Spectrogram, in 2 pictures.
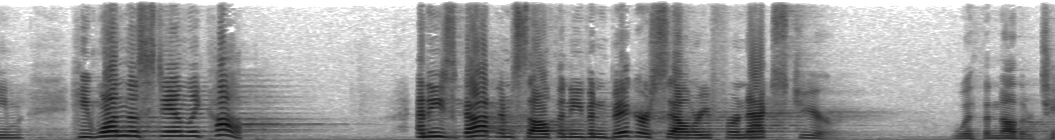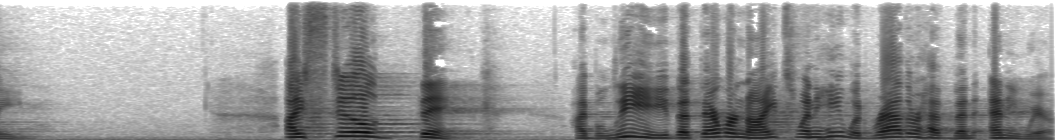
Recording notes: Sermon preached on Sunday, August 2, 2015. At First Presbyterian Church of Arlington Heights, Illinois.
